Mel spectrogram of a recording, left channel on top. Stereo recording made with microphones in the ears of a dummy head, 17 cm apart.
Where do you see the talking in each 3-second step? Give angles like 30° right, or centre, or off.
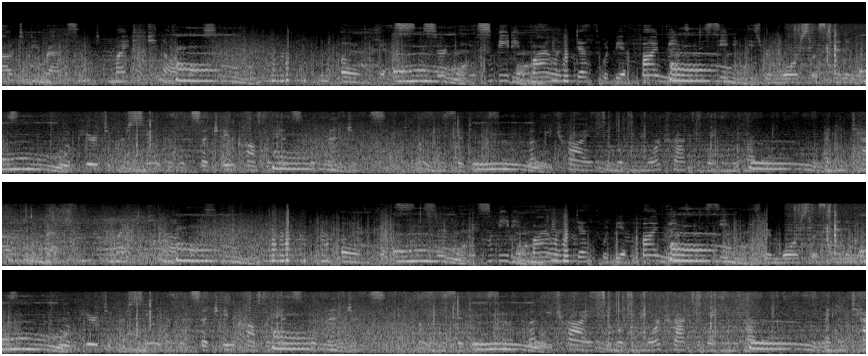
60° left, 50° left, 30° left, 10° left, 20° right, 30° right.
